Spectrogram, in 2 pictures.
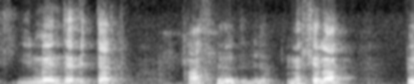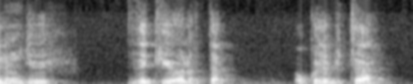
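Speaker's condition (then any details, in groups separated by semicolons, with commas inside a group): Cerebral palsy; spastic type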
